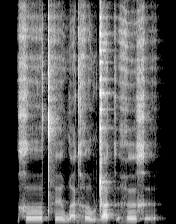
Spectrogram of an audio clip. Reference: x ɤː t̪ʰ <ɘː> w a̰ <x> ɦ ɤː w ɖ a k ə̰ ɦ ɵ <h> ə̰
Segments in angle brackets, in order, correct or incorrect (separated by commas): correct, incorrect, incorrect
